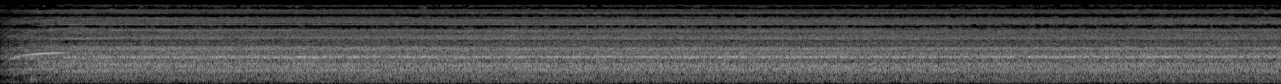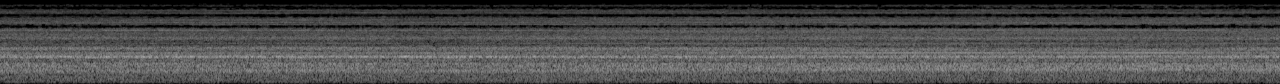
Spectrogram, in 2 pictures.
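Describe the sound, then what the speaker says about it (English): Heat tool blowing hot air to melt Distress embossing powder, a loud, continuous whirring hiss with a steady motor whine that holds unchanged for the whole stretch, with no talking. "Heat tool. Here we go."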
